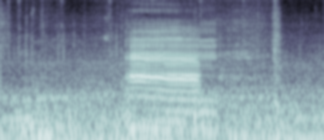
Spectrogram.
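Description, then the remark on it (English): Windshield wipers in the rain over a steady, low car-engine rumble, with one drawn-out, high squeaky stroke of a wiper blade across the glass lasting about half a second. “You're probably going to hear my windshield wipers, you know. I can't avoid that. It's raining.”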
